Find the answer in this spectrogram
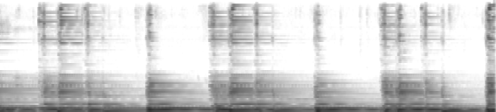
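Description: Acoustic guitar strummed, chord after chord, with the strings ringing between strokes.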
